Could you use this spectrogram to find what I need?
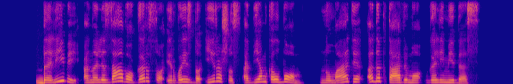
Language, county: Lithuanian, Klaipėda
